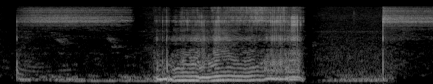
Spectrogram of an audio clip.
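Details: Tayen and Lilu, two cats suffering from colds, snoring in their sleep: a steady nasal rasp, then a louder wavering snore with a gurgling, rippling tone, a brief pause, and the rasp again.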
